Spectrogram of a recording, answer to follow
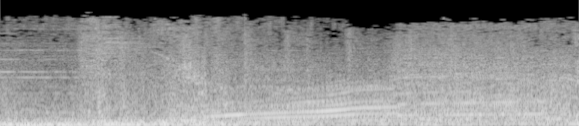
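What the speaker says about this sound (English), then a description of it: "Based on the progressive roar of the engine." A Lamborghini Huracán STO sports car engine roars loudly, revving upward with rising pitch as it accelerates, close and powerful.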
